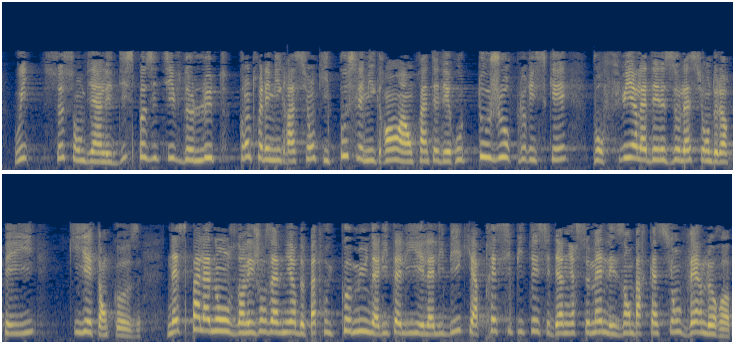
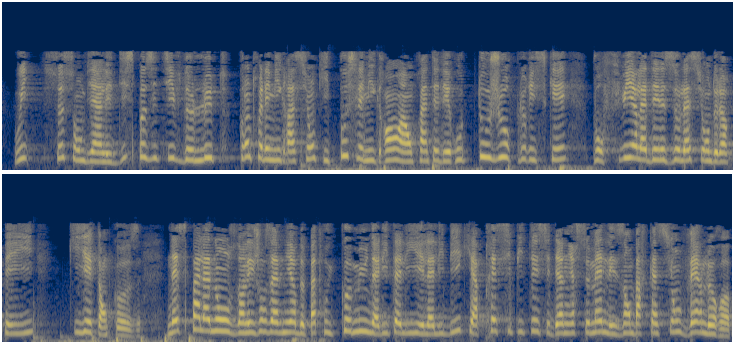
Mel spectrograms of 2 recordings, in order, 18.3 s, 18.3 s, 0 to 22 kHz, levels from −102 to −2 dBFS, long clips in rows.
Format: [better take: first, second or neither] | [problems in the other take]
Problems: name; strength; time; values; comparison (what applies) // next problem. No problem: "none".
first | noise reduction (neural mask model Resemble Enhance denoiser)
